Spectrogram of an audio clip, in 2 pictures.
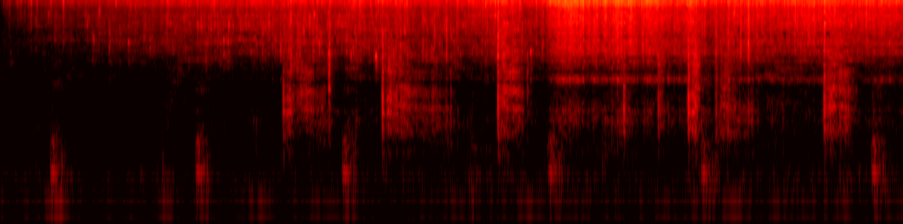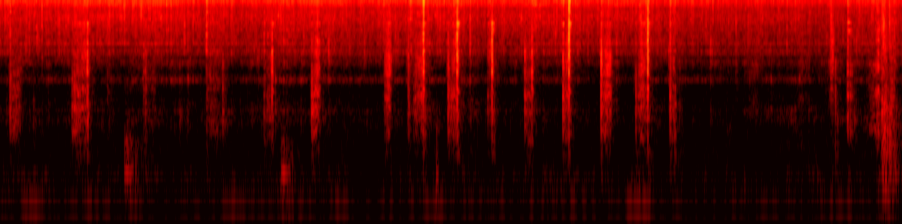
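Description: Quiet, steady sizzling of onions and green pepper frying in oil, with scattered crackles and pops growing busier over time, heard up close without talk.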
